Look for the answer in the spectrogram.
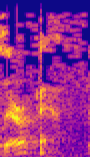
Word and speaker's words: Zarephath: But it also parallels in this position with the woman, the widow Zarephath. Am I saying it right? – Yep.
